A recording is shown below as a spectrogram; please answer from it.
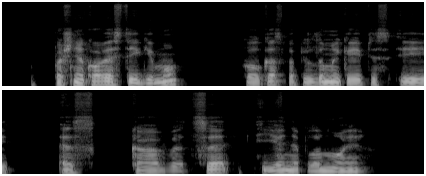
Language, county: Lithuanian, Klaipėda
